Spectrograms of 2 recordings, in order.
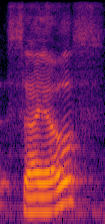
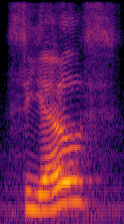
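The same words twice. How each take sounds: First: Ciels said as "sigh-ELZ"; pronunciation attempt. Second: Ciels said as "see-ELZ"; pronunciation attempt. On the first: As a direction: try Ciels with a "sigh" start, rising into a question. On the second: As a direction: try Ciels with a "see" start, high and questioning. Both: Shown as a demonstration. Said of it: "how do I say your name".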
